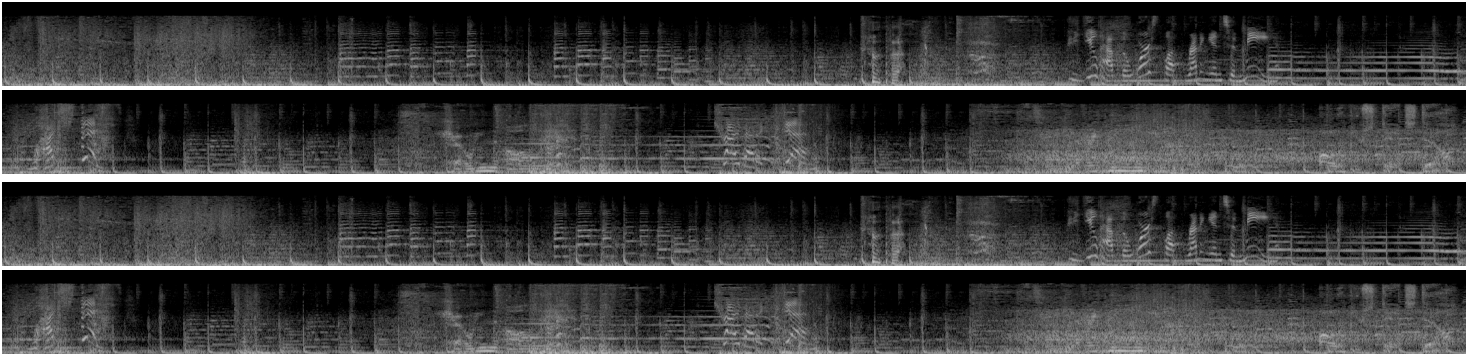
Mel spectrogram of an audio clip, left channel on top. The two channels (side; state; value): both; identical; correlation 1.00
